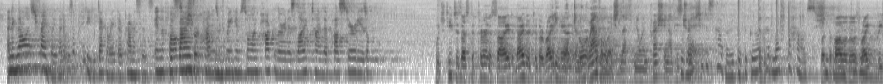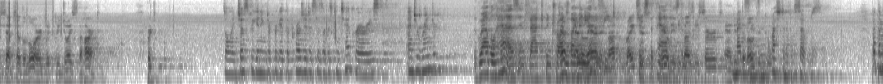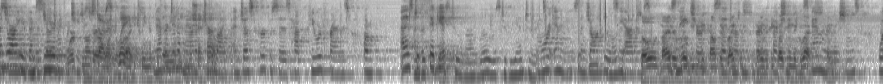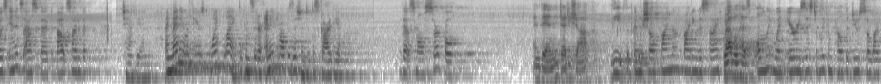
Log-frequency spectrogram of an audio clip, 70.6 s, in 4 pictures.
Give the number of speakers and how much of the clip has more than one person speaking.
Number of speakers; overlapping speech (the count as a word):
five, about 33%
